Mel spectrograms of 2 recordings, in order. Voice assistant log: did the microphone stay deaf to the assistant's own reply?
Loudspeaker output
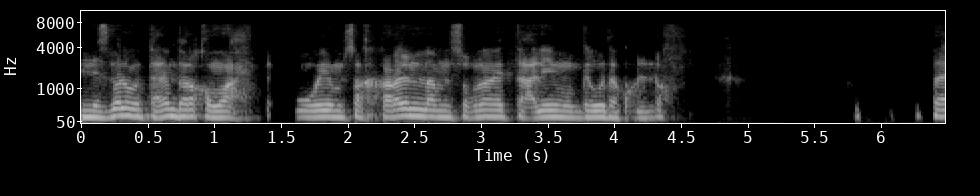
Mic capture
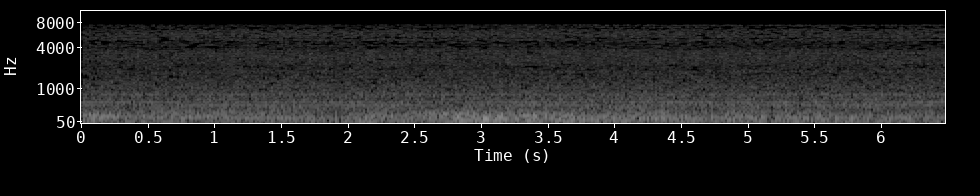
Yes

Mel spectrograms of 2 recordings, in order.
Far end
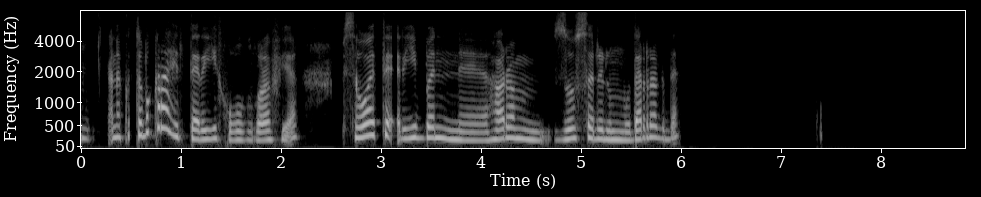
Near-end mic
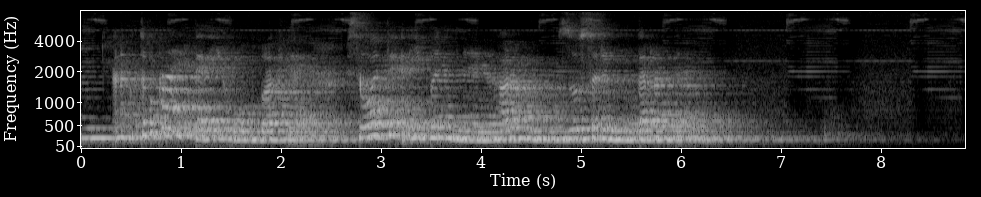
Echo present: Yes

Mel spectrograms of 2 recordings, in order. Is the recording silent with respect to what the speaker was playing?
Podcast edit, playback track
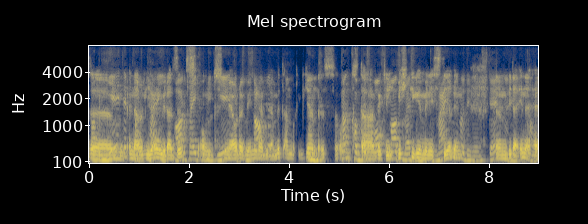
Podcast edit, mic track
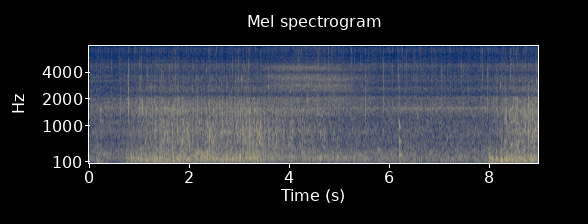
Yes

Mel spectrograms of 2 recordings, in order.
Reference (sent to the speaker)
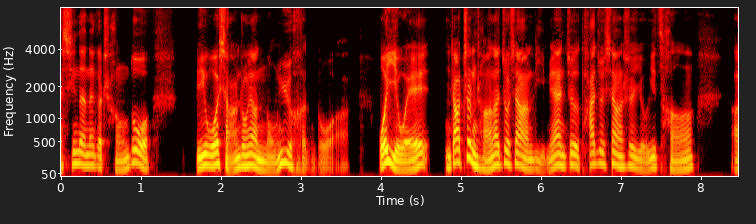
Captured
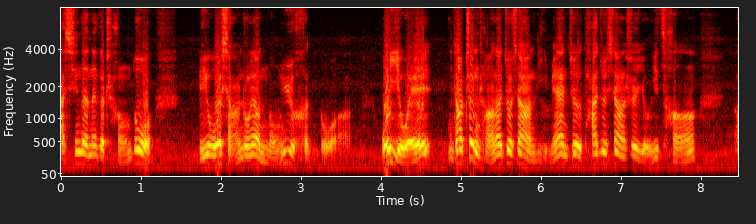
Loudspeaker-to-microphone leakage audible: Yes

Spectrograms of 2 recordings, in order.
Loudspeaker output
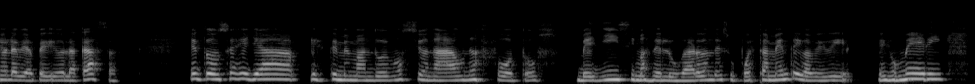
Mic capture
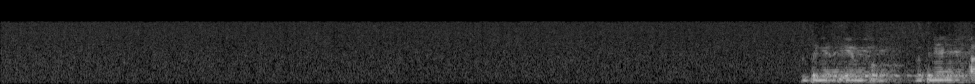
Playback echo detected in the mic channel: No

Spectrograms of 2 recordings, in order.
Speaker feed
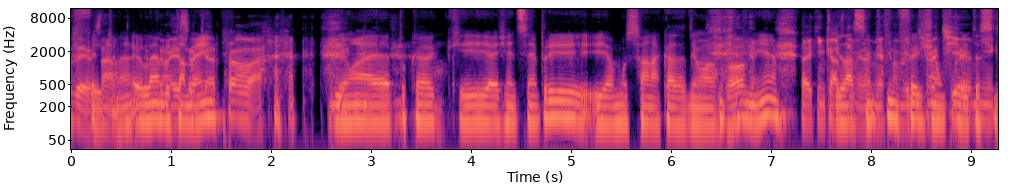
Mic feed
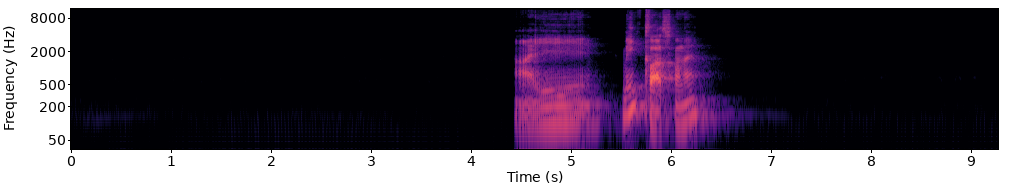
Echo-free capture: Yes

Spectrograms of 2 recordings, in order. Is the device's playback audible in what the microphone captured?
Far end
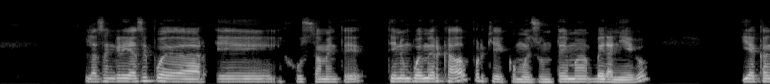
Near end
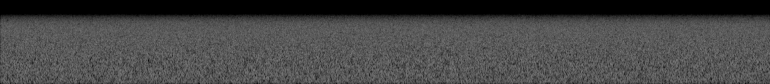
No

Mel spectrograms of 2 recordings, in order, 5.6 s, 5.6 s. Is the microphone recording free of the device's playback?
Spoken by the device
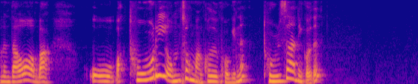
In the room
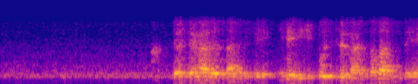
Yes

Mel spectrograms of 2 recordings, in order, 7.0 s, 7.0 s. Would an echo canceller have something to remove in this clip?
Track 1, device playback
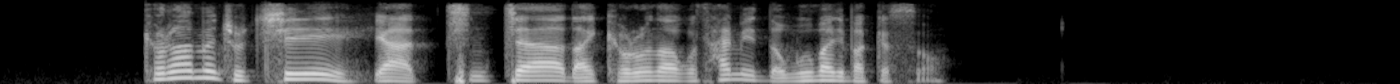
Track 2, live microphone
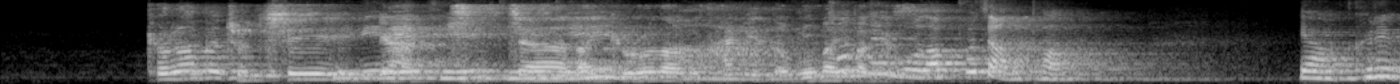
Yes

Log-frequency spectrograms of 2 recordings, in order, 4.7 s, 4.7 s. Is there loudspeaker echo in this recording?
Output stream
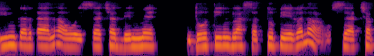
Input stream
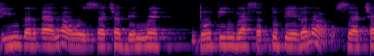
Yes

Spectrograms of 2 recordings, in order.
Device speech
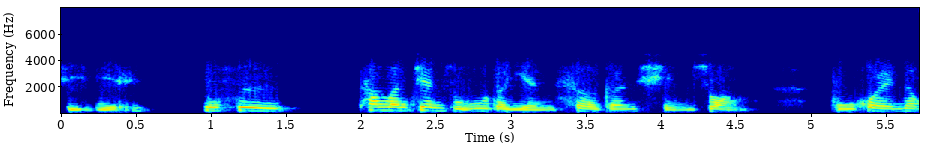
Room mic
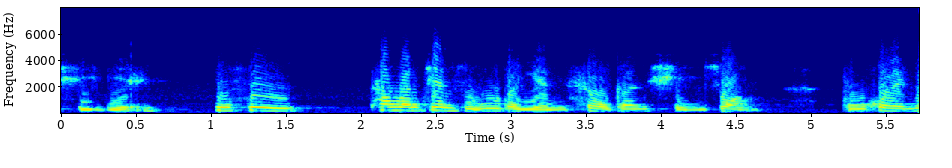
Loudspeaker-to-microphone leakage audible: Yes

